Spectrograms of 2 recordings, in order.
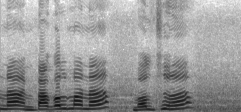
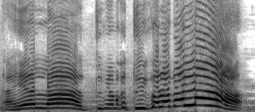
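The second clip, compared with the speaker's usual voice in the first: higher and louder, shocked scolding; mock outrage; 5 semitones higher, 9 dB louder than usual. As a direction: play the outraged mum. Mother scolds child for rudeness.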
